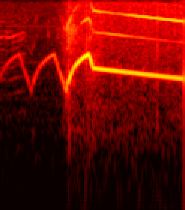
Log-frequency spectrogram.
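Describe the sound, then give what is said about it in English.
A police car siren whoops up and down in quick rising and falling sweeps as the police car pulls up alongside, then holds a loud, steady wailing tone, with no voices present. “And then the police pulled up alongside,”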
